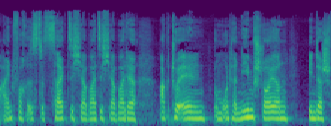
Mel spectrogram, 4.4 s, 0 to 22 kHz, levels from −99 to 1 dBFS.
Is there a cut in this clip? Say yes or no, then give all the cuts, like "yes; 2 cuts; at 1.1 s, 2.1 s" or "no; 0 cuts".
yes; 2 cuts; at 1.3 s, 2.9 s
